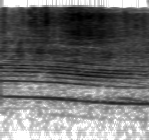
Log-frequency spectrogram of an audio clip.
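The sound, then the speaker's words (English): An HPD prototype race car roars past at high speed at the Porsche Curves, its engine whining loudly with a steady, slightly falling pitch as it sweeps by. “That's one of the HPDs.”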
